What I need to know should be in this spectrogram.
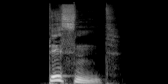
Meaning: present participle of dissen
- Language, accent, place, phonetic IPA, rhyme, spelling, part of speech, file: German, Germany, Berlin, [ˈdɪsn̩t], -ɪsn̩t, dissend, verb, De-dissend.ogg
